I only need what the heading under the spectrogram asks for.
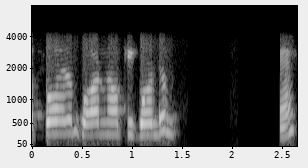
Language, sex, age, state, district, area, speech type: Malayalam, female, 60+, Kerala, Kasaragod, rural, conversation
